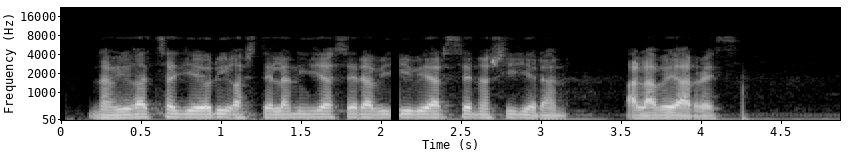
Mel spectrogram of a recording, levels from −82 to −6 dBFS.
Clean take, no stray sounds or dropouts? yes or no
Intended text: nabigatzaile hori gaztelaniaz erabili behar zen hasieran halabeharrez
no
